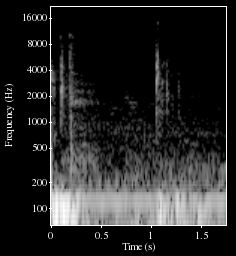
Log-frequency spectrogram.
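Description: Keys clatter in a short burst on a computer keyboard, a quick cluster of clicks at the start and another pair about a second later over a low steady hum, fairly quiet and close.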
